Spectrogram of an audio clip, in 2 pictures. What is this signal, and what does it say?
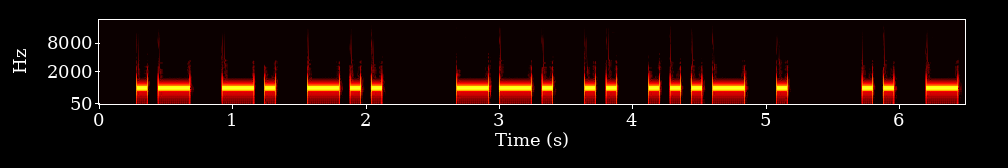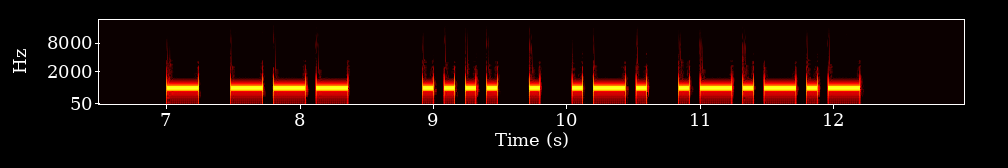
Morse code, heard as a keyed tone, about 15 wpm, 700 Hz. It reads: AND GIVE IT TO HER.
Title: Sentences from Top 1400 Words 15wpm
